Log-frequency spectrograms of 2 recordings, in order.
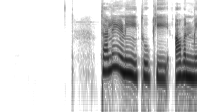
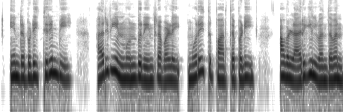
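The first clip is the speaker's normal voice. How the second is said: ordinary delivery, nothing marked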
